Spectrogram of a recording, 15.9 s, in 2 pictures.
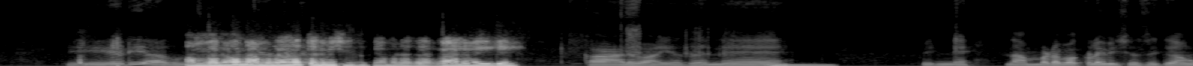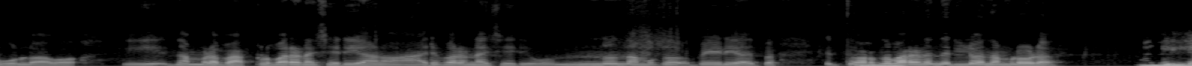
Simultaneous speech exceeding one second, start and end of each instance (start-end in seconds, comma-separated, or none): none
